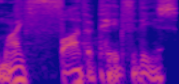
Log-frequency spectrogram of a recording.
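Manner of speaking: acted, offended, indignant, put-out tone. Retelling her answer in an interview: imitating an indignant reply. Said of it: "She looks at me indignant".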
